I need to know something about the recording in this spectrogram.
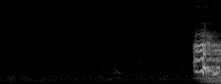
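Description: Near silence, ended right at the very end by music starting suddenly.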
